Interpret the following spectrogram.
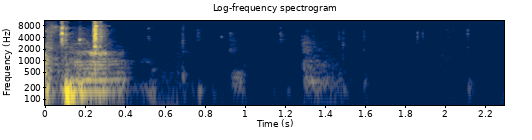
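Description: Faint computer-keyboard keystrokes: a scattering of light, irregular clicks as text is typed.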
